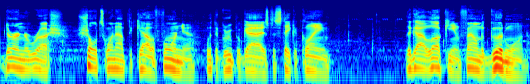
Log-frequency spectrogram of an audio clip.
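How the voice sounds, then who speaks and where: Cynical low-voiced western outlaw. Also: male voice, normal speed, a bit bright, faint music behind. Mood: grim, cynical. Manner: folksy, rough frontier speech. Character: cynical, foul-mouthed male outlaw in a western. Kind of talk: audio horror drama acting.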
